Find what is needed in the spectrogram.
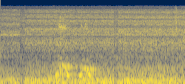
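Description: Outdoor background sound: a steady low rumble and hum, with faint distant voices about a second in.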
